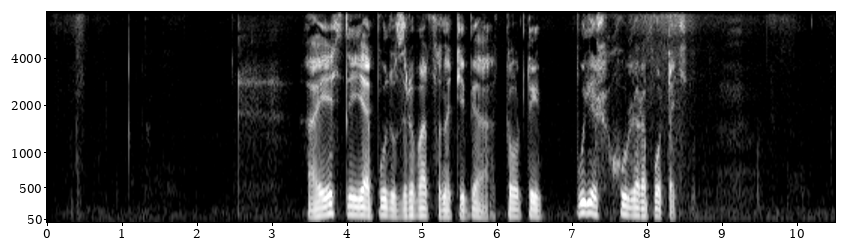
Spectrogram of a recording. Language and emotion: Russian, neutral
